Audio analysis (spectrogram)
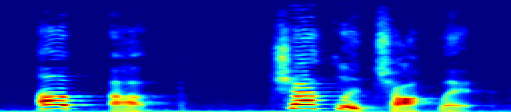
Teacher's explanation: I put the stress on the first word and I say it significantly higher in pitch. I mean higher in pitch, not just like slightly higher in pitch. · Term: reduplication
